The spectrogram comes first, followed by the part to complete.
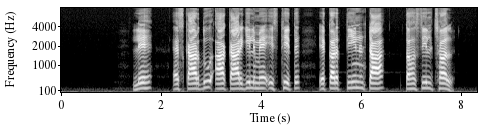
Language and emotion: Maithili, neutral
